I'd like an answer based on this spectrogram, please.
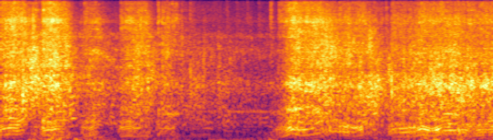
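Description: Enduro motorcycle engine revving on and off the throttle, easing off about two seconds in and picking back up just before three seconds.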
